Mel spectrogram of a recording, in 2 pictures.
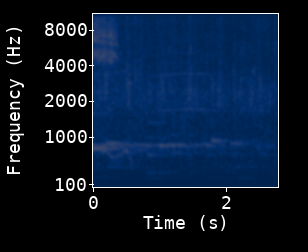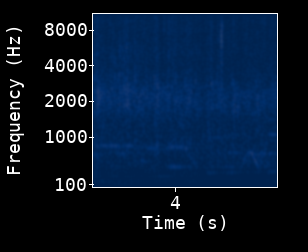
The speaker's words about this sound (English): Thank you so much. And God bless you. Thank you for the time. Can you clap your hands?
